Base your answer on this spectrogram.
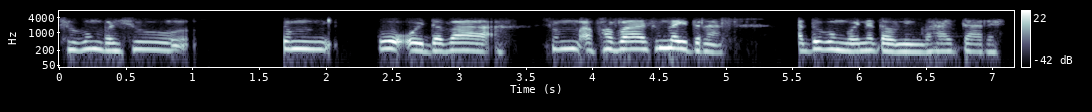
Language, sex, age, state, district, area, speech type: Manipuri, female, 45-60, Manipur, Churachandpur, urban, conversation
